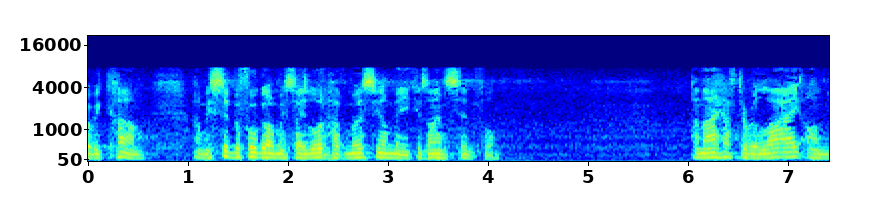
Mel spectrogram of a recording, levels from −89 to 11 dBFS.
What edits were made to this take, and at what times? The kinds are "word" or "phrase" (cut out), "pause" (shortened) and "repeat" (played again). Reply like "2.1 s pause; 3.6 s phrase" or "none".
none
